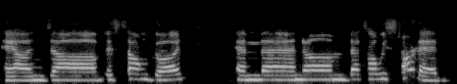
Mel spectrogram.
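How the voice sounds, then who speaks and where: Speaking slowly in a medium-pitched voice, a woman in her thirties originally from Romania gives a casual testimonial interview, chatty and loose with lots of hesitation. The audio is muffled and lacks any room sound.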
